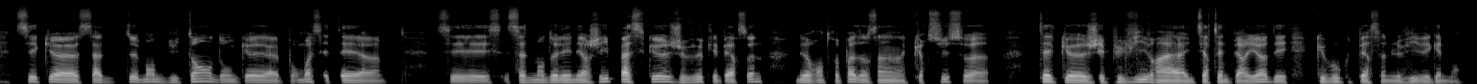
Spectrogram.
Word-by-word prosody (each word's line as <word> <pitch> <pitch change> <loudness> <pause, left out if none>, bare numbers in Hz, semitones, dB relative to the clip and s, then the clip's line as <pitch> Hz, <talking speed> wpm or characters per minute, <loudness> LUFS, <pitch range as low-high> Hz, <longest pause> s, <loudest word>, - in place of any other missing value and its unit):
C'est 115 -1 0
que 105 -3 +4
ça 105 +2 0 0.3
demande 115 -2 -2
du 100 -1 -9
temps 130 +3 -1
donc, 105 -2 -7
heu, 100 -2 +2
pour 100 - -10
moi 115 +1 -1
c'était, 100 - -3
heu, 90 0 -1 0.6
c'est 95 -2 -2
ç - - -6
ça 105 -1 +1
demande 105 0 -5
de 105 - +4
l'énergie 105 +4 +1
parce 110 -7 +4
que 125 0 +2
je 105 -4 0
veux 105 +4 -2
que - - -17
les 105 - -1
personnes 105 +6 0 0.4
ne 105 0 +2
rentrent 100 -1 -3
pas 115 -1 +3
dans 100 -2 -2
un 95 -1 -1
cursus, 115 -1 -2
heu, 90 -1 +1 0.5
tel 105 -3 +4
que 95 -2 +4
j'ai 90 +3 +4
pu 105 +3 -5
le 95 - -5
vivre 110 -1 0
à 90 -1 +5
une 95 - -6
certaine 95 0 0
période 100 +5 +2
et 95 -2 +1 0.3
que 105 - 0
beaucoup 100 0 -5
de - - -30
personnes 100 0 -1
le 95 - -4
vivent 95 +1 -4
également. 90 +1 -5
100 Hz, 205 wpm, -28 LUFS, 95-105 Hz, 0.6 s, à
